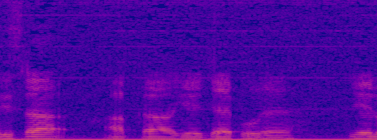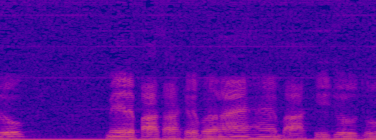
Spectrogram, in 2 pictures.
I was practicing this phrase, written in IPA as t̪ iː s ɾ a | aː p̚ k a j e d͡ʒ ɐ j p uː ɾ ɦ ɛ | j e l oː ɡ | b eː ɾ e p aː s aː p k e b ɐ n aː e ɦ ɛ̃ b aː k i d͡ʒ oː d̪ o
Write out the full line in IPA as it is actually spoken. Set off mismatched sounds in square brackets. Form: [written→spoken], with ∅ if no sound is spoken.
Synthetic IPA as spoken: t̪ iː s ɾ a | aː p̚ k a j e d͡ʒ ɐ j p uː ɾ ɦ ɛ | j e l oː ɡ | [b→m] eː ɾ e p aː s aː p k e b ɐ n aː e ɦ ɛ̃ b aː k i d͡ʒ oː d̪ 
